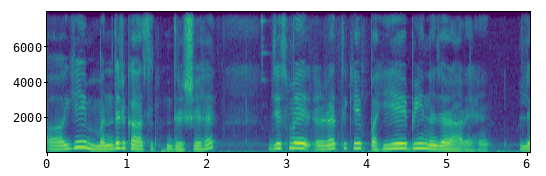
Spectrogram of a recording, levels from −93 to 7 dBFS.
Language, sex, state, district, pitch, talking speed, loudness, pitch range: Hindi, female, Goa, North and South Goa, 220 Hz, 140 wpm, -16 LUFS, 190-260 Hz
